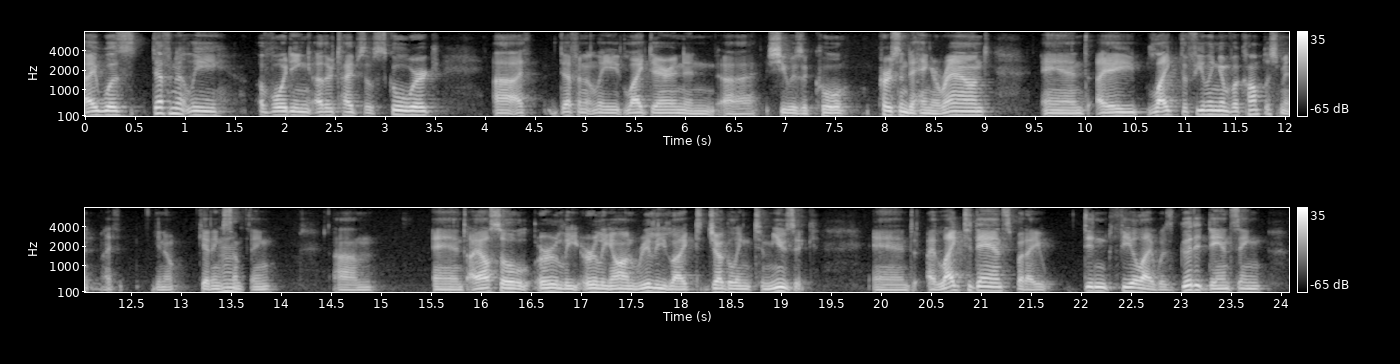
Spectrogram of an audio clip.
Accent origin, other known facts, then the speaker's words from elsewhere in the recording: California, United States; also born or lived in Colorado Springs; I was born in Colorado Springs and then moved to California really early. And then I've lived in several different cities, such as Santa Barbara as a child, and then the Bay Area, Foster City, San Francisco area, Sacramento.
